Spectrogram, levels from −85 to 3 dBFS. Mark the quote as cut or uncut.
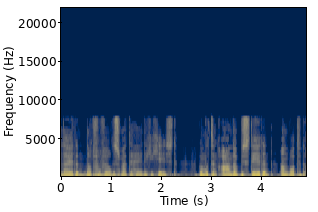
cut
